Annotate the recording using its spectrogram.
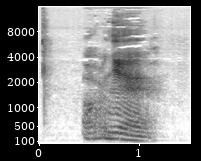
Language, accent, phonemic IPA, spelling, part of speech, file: French, Canada, /ɔʁ.njɛʁ/, ornières, noun, LL-Q150 (fra)-ornières.wav
- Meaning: plural of ornière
